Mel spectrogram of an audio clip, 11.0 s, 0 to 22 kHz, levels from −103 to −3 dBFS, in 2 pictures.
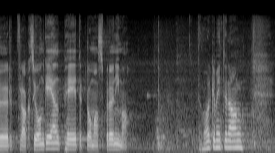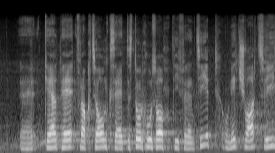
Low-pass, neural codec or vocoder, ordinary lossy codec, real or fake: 14.4 kHz; vocoder, 48 kHz, 128 mel bands, Vocos; none; fake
